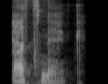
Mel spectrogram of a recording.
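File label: "ethnic", US English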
